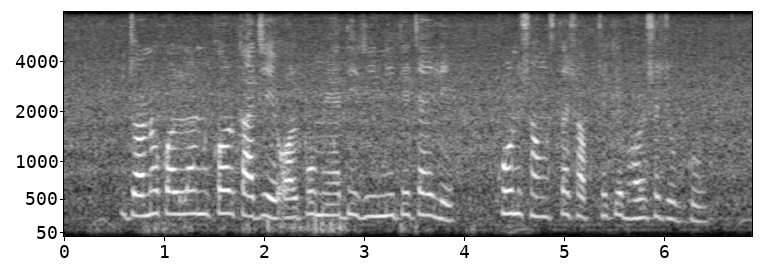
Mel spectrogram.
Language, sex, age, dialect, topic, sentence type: Bengali, female, 25-30, Northern/Varendri, banking, question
